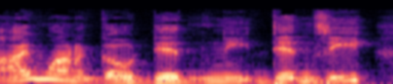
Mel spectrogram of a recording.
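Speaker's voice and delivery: put-on very slow, whining little-kid voice. Retelling what a three-and-a-half-year-old said at the airport: imitating a whiny toddler voice. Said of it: "the three and a half year old voice and whiny voice of".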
